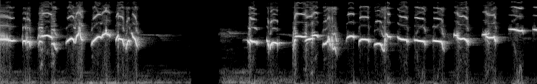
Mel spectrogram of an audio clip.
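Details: Oriental magpie-robin in continuous contest song that provokes rival birds: rapid repeated sharp whistled notes and rattles, nearly four per second, interrupted by one short silence.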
